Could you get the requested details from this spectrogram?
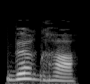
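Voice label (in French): "beurre gras", French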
